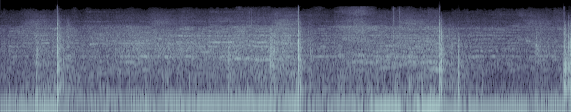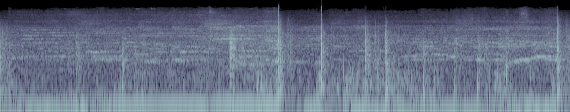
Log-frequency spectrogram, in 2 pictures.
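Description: Aerial fireworks shells bursting: about eight sharp booms at irregular gaps of one to two and a half seconds, over a continuous low rumble.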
